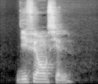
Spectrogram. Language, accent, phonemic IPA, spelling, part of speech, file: French, France, /di.fe.ʁɑ̃.sjɛl/, différentielle, noun / adjective, LL-Q150 (fra)-différentielle.wav
- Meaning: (noun) differential; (adjective) feminine singular of différentiel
